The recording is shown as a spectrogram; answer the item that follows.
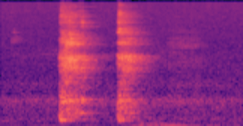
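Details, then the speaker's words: Young boy with a virus coughing: two short, harsh coughs half a second apart in a quiet room; he had been coughing all the previous night. "Now he's coughing towards you. But all last night, coughing right in my face."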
